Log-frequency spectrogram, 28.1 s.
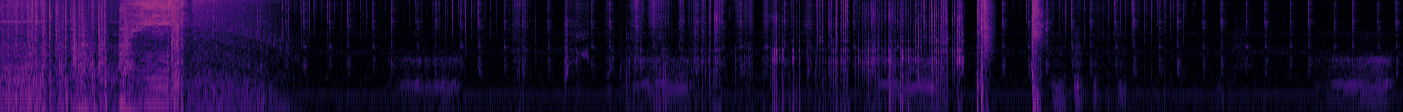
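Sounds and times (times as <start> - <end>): faint low hum: 4.5 - 28.0
quick light ticking steps: 5.6 - 12.4, 19.9 - 26.3.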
